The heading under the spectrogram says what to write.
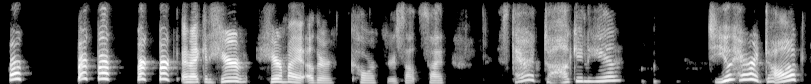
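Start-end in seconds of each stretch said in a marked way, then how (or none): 0.1-1.7 much higher and louder yapping barks; barking dog. Retold or imitated. Waxer imitating the dog barking nonstop in the room, loud high yaps. 5.0-8.0 higher, questioning coworker voices; puzzled coworkers. Retold or imitated. Waxer imitating coworkers outside asking about a dog, puzzled.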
